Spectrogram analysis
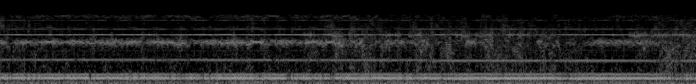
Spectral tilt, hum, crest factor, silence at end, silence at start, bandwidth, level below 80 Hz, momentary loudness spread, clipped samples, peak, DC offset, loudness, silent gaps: -4 dB/octave; none; 12 dB; 0 s; 0 s; 11.5 kHz; -52 dBFS; 3 LU; under 0.1%; -20 dBFS; under 0.1%; -32 LUFS; none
